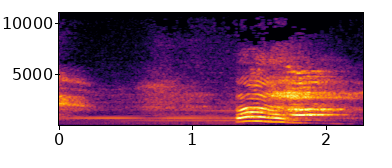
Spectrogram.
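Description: A low steady hum made of several held tones, then a short 'Ah!' exclamation that slides down in pitch about a second and a half in.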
